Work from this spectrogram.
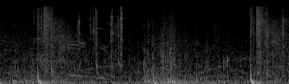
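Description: Faint gunfire from The Division 2 video game, with a few sharp shots standing out against a busy, noisy background of battle.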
